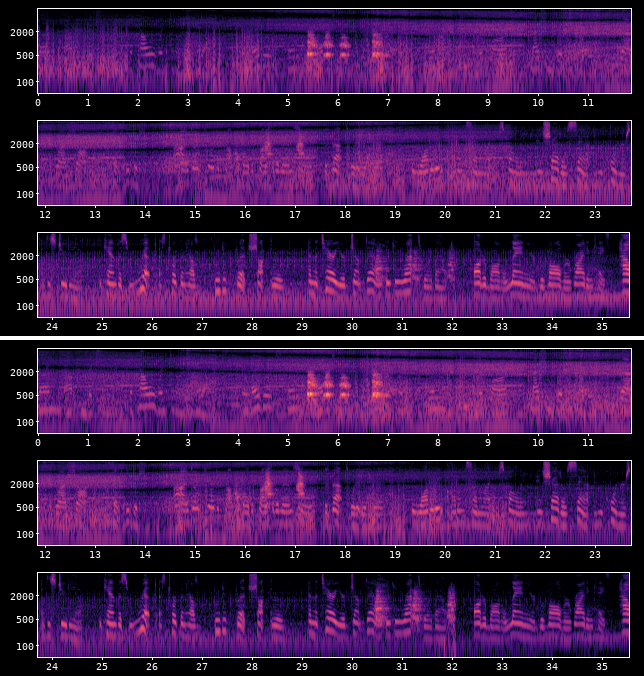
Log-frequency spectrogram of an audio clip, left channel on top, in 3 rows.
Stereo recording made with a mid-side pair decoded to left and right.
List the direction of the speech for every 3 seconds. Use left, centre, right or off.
right, right, right, right, right, right, right, centre, centre, left, left, left.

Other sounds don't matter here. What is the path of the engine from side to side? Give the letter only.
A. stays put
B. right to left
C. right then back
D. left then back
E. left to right
B.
